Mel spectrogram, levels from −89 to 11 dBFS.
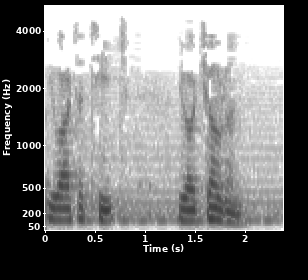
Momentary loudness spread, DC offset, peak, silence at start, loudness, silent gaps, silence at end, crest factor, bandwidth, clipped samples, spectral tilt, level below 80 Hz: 19 LU; under 0.1%; -4 dBFS; 0 s; -21 LUFS; none; 0 s; 16 dB; 4.7 kHz; under 0.1%; -12.5 dB/octave; -68 dBFS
